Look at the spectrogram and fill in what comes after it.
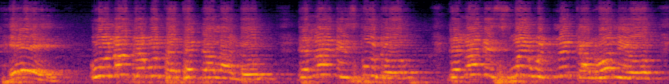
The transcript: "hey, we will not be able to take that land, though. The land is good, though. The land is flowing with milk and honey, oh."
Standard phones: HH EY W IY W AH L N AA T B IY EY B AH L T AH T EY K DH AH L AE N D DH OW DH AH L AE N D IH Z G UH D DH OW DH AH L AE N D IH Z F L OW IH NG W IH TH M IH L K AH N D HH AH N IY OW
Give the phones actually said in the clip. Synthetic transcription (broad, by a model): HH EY W IY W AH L N AA T B IY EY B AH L T AH T EY K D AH L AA N D OW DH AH L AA N D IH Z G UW D OW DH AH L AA N D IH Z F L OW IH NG W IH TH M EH K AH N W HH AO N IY OW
